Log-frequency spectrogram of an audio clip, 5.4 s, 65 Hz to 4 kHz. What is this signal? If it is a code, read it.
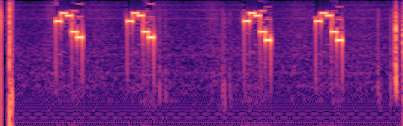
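Five-tone selective call (ZVEI), heard as quick runs of five tones, tones of about 70 ms. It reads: 88042 88042 88041 88041
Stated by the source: ZVEI five-tone call 88253 received by SDR, recorded by Feuerwehr Orlamünde.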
